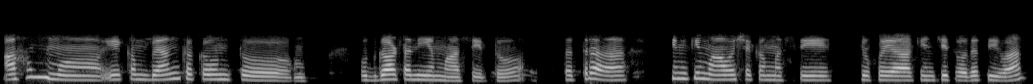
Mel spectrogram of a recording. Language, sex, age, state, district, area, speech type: Sanskrit, female, 45-60, Karnataka, Bangalore Urban, urban, conversation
